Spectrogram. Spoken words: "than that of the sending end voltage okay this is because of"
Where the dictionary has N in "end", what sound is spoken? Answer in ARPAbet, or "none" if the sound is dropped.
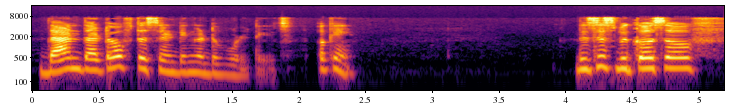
none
